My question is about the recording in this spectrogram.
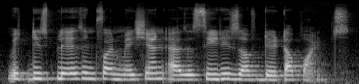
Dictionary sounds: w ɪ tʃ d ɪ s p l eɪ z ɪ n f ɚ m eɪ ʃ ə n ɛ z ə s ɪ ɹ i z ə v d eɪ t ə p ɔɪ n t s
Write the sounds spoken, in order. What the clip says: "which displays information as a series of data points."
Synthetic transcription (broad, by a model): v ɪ tʃ d ɪ s p l eɪ z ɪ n f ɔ m eɪ ʃ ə n ɛ z ə s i ɹ i z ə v d eɪ t ə p ɔɪ n t s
